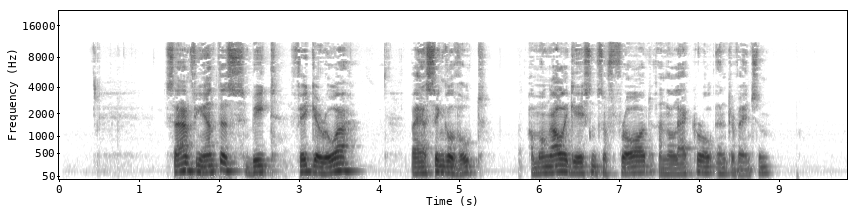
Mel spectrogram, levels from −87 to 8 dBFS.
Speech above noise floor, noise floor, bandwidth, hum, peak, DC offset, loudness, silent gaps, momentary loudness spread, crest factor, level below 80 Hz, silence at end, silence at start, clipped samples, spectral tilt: 56 dB; -72 dBFS; 11.5 kHz; none; -2 dBFS; under 0.1%; -17 LUFS; none; 15 LU; 16 dB; -42 dBFS; 0.95 s; 1.35 s; under 0.1%; -5.5 dB/octave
